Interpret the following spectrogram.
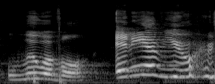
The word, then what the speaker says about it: Louisville: in prams parfaits wrong I can see how I could think it was Louisville its Louisville now I know you have to say it like you put a bunch of rocks in your mouth and say huh right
